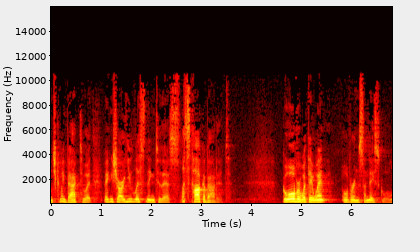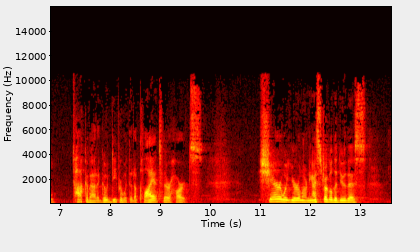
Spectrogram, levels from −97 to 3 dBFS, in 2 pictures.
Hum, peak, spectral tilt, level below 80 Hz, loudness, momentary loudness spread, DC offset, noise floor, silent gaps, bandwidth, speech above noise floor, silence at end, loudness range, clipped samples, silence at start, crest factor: none; 0 dBFS; -5.5 dB/octave; -72 dBFS; -24 LUFS; 17 LU; under 0.1%; -63 dBFS; none; 11 kHz; 40 dB; 0.5 s; 9 LU; under 0.1%; 0 s; 24 dB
